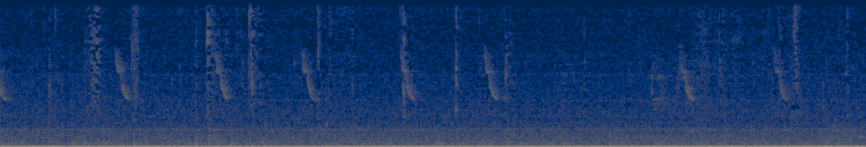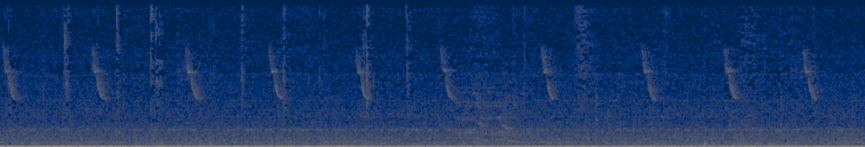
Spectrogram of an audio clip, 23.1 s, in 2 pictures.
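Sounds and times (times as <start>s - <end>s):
low hum: 0.0s - 23.0s
bird chirping: 1.5s - 1.9s, 2.8s - 3.2s, 4.0s - 4.4s, 5.3s - 5.7s, 6.4s - 6.9s, 8.6s - 10.7s, 11.6s - 13.2s, 14.0s - 15.5s, 16.2s - 16.6s, 17.3s - 19.1s, 20.0s - 20.5s, 21.2s - 22.6s.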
